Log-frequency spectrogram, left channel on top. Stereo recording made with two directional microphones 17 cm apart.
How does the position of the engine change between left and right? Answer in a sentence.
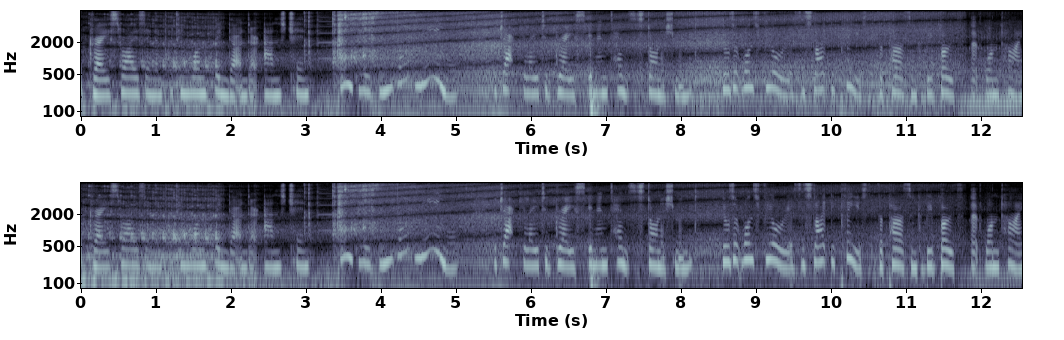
In this clip you hear the engine move to the left.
